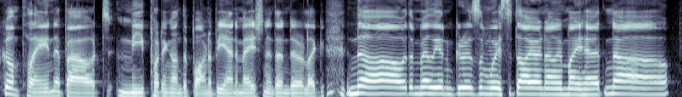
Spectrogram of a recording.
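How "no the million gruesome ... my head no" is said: high, loud mock-whiny complaint. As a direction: whine like an annoyed viewer. Mocking complaining viewers.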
